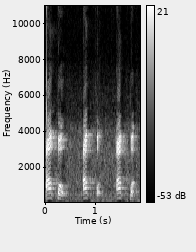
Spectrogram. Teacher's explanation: جیسے ہی سانس ختم ہو گیا قاف کے اندر بلندی آ گئی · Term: جہر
